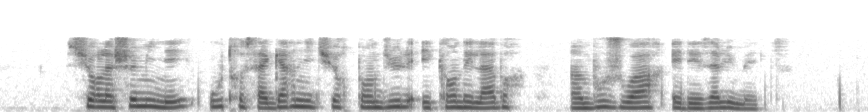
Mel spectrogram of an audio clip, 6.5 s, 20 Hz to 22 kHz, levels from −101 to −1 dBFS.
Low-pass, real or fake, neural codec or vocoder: 5.4 kHz; real; none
